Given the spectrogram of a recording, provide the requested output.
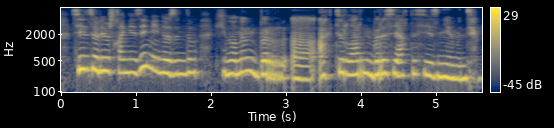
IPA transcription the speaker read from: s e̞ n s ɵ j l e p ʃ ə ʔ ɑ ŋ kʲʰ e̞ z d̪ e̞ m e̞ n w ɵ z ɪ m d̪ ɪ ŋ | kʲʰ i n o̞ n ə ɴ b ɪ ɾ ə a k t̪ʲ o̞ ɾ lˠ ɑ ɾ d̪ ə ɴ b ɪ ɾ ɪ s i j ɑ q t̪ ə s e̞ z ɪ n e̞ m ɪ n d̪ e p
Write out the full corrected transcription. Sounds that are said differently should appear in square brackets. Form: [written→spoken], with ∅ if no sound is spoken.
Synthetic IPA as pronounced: s e̞ n s ɵ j l e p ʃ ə [ʔ→q] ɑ ŋ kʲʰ e̞ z d̪ e̞ m e̞ n w ɵ z ɪ m d̪ ɪ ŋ | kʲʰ i n o̞ n ə ɴ b ɪ ɾ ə a k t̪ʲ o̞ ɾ lˠ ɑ ɾ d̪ ə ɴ b ɪ ɾ ɪ s i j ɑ q t̪ ə s e̞ z ɪ n e̞ m ɪ n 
